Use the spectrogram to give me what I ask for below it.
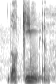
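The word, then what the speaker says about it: δοκίμιον: Con acento en la primera I y K, dokimión, ¿ok?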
